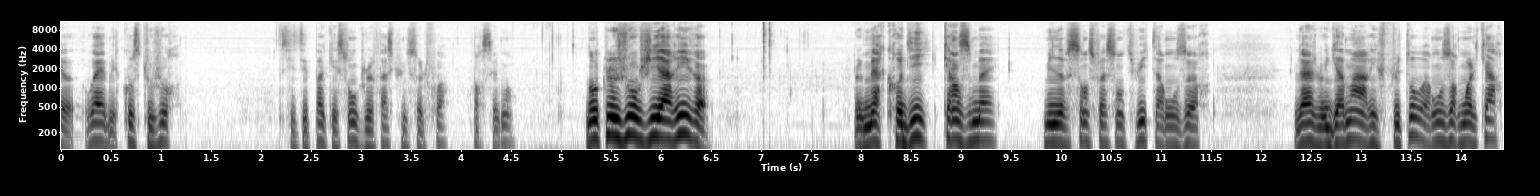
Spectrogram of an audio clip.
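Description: Older male storyteller, mellow dry voice, hesitant and lively. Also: mid-range voice, no room sound. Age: 60s. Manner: lively, hesitant with many fillers. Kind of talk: spoken storytelling. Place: small venue.

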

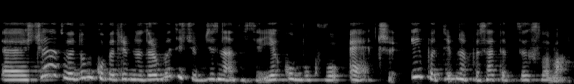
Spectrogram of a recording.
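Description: A woman teacher explaining a lesson calmly, with hesitating fillers. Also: a little high, fast talker, gravelly, muffled recording. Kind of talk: recorded online lesson.

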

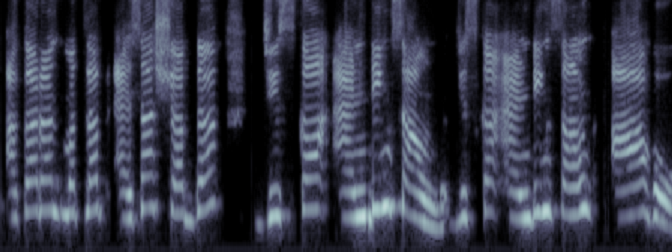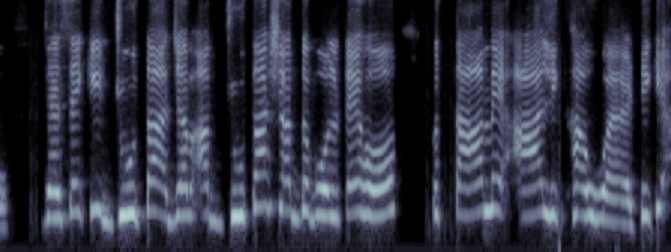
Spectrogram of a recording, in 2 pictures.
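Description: A woman's voice: high voice, pushed and bright, no echo. A woman teaching a school Hindi grammar lesson online, asking questions and answering them herself, mixing English words into her Hindi. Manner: asks questions and answers them herself, addresses pupils as beta. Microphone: video call recording.

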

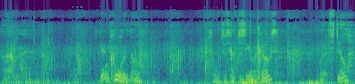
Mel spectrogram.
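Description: An older man narrating his own winter hike in a relaxed, plain way, recorded outdoors on a phone held at arm's length. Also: medium pitch, very noisy. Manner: relaxed, plain, with fillers and pauses while hiking. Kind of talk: casual narration while walking. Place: outdoors on a snowy mountain trail. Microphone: phone camera held at arm's length.

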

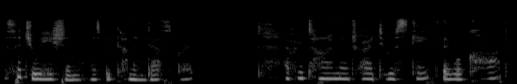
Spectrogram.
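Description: Soft whispering woman reading a bedtime story. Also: on the high side, steady tone, moderate pace, breathy edge, low-quality recording.

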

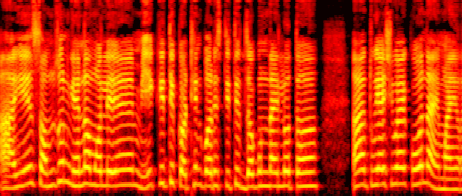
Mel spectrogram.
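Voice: mid-range voice, a little slow, smooth, close to an everyday voice. A voice actor playing a pleading, henpecked grown son in a cartoon comedy, with a whiny manner. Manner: pleading, whiny, soft-spoken.

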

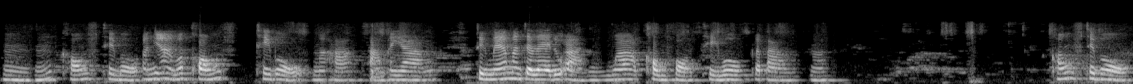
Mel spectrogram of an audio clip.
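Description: A woman tutor giving a patient lesson, quizzing her student step by step and mixing English words into her explanations. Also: on the high side. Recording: roomy, dull lo-fi sound.

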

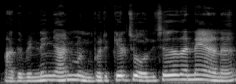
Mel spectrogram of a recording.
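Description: A woman's voice: fairly low pitch, fairly even intonation, quick pace, warm tone, lightly acted. A woman voicing a spirited, affectionate young nurse in a romance audio story.

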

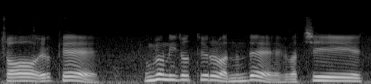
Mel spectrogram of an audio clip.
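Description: A man's voice: on the high side, expressive, measured pace, lo-fi sound. A young man chatting casually in a travel vlog while talking through a mouthful of potato. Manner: chatty, tasting and commenting on food aloud. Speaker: travel vlogger. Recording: noisy outdoor recording with traffic.

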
